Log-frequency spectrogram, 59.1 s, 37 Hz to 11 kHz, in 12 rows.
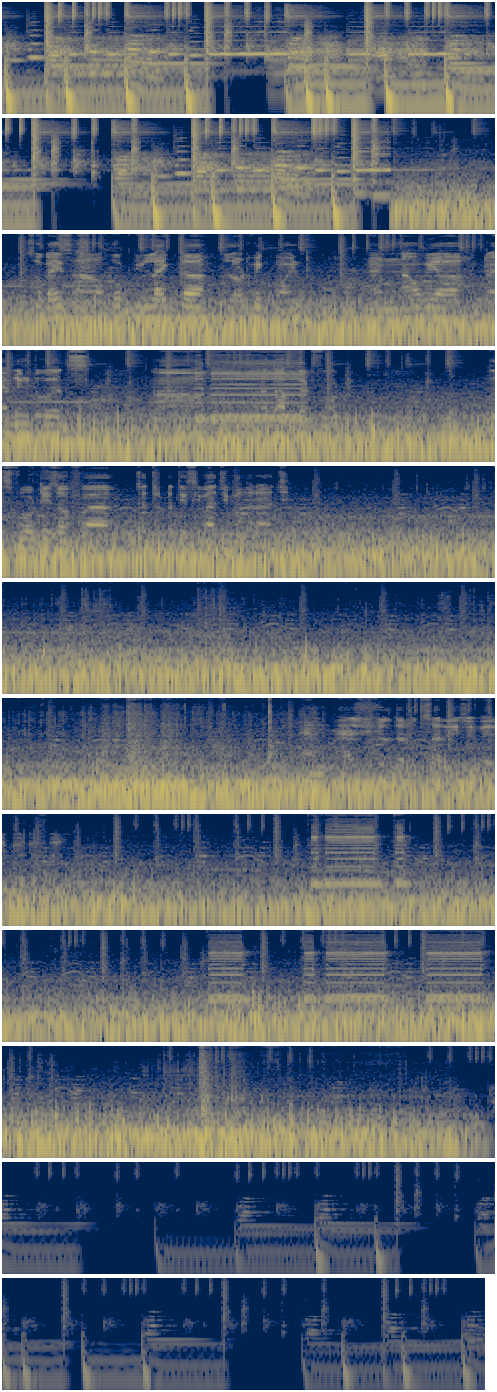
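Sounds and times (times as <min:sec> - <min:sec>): car engine and road rumble: 0:06.1 - 0:50.0
car horn toots: 0:16.4 - 0:18.1, 0:37.4 - 0:39.1, 0:41.4 - 0:44.5.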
